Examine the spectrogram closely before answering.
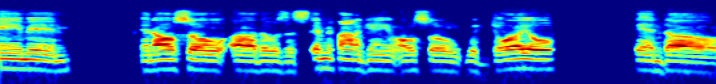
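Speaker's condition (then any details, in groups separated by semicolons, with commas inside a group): No condition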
